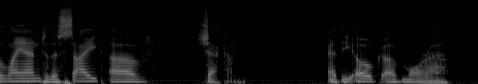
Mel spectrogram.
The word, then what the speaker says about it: Shechem: in this Valley called shechem and I know that's pronounced a lot of different ways that's how I'm going to pronounce it because I don't have enough phlegm this morning but shechem is a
